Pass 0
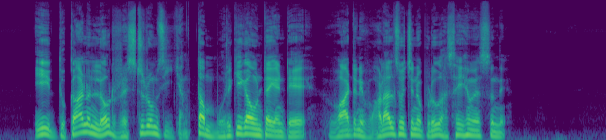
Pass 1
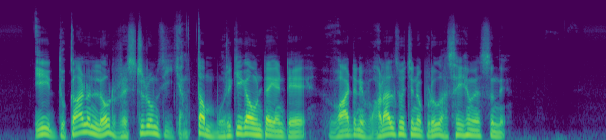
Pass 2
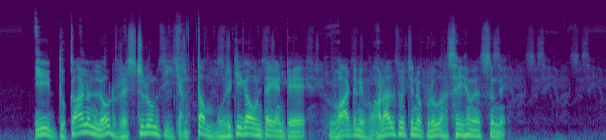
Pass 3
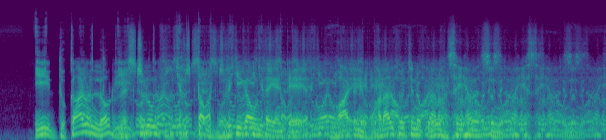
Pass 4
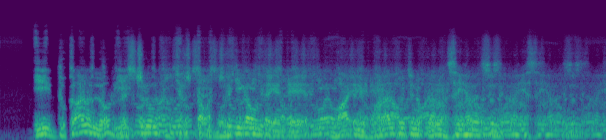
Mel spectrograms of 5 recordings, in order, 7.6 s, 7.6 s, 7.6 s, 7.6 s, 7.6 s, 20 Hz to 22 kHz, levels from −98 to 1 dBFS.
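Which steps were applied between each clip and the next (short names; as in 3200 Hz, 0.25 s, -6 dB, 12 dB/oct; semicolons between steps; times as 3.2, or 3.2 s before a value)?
dynamic EQ 3100 Hz, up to +5 dB, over -42 dBFS, Q 1.1; treble ducked by the level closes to 1400 Hz, closed at -23 dBFS; gain +6.5 dB
compressor 2.5:1, threshold -28 dBFS, peak gain reduction 12.5 dB; thin delay 0.555 s, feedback 70%, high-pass 3000 Hz, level -16 dB
regenerating reverse delay 0.512 s, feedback 69%, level -6 dB
inharmonic rescaling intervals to 92%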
